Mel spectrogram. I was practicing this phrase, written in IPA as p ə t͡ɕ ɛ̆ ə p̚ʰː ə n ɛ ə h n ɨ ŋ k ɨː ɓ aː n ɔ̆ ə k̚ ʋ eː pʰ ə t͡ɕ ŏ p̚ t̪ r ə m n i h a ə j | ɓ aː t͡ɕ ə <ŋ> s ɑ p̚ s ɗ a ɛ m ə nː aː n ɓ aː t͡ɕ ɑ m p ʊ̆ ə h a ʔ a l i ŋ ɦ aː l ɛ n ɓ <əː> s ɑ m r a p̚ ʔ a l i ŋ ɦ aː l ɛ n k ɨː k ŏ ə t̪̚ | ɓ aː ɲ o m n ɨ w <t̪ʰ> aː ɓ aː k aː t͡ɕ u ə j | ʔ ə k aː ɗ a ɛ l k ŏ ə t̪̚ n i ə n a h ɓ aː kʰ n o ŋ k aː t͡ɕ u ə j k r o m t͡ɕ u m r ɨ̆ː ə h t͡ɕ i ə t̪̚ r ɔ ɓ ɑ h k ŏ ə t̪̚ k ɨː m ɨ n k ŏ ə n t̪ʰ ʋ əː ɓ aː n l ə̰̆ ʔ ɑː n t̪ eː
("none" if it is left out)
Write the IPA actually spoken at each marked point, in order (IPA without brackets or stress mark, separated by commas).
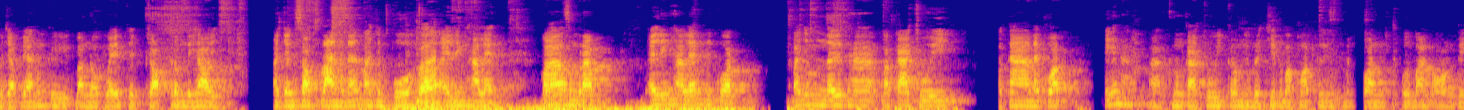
ŋ, aː, t̪ʰ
